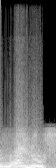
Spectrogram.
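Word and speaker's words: RYNO: The only weapon that I believe is brand new is the Rhino 7.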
